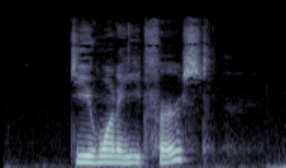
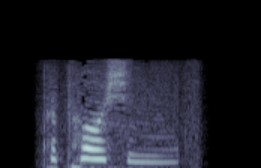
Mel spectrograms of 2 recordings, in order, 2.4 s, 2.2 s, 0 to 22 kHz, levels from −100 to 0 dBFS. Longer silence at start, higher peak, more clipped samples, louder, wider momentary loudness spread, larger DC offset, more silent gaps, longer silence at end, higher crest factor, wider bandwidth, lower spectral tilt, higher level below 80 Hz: first, 0.6 s vs 0.4 s; about the same, -14 dBFS vs -12 dBFS; neither; about the same, -28 LUFS vs -29 LUFS; second, 10 LU vs 20 LU; neither; neither; about the same, 0.75 s vs 0.7 s; about the same, 16 dB vs 18 dB; first, 14 kHz vs 5.2 kHz; second, -6.5 dB/octave vs -8 dB/octave; second, -64 dBFS vs -52 dBFS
